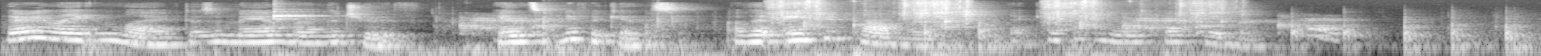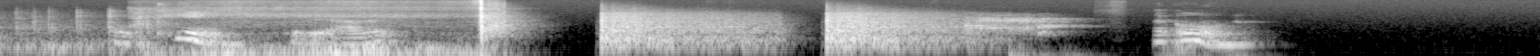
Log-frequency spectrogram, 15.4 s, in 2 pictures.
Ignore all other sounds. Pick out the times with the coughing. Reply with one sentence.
The coughing can be heard from 2.2 to 2.9 s, from 5.6 to 7.2 s and from 12.5 to 13.1 s.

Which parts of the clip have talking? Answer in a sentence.
You can hear the talking from 0.0 to 6.4 s, from 8.2 to 9.8 s and from 13.4 to 13.9 s.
